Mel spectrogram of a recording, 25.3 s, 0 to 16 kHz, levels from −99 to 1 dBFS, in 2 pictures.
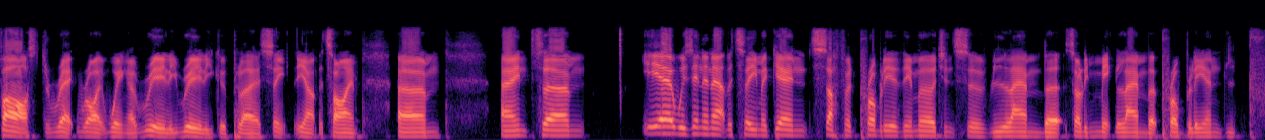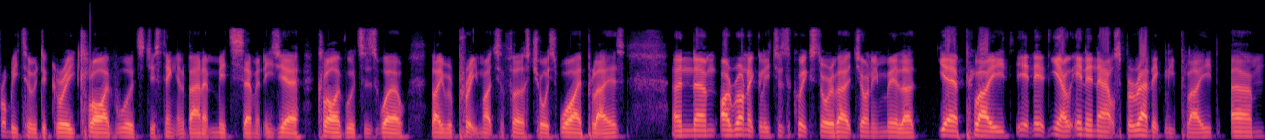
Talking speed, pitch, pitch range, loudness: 190 wpm, 110 Hz, 105-125 Hz, -29 LUFS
